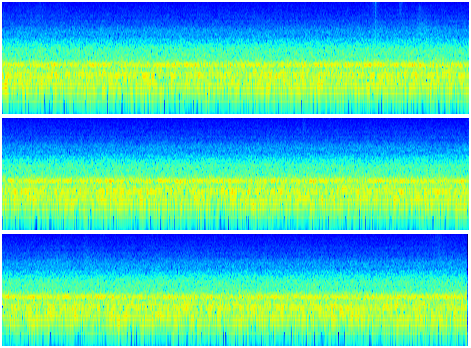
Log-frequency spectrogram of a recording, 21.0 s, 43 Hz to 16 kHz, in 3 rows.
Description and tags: atmo drone4
Yet another record from the subway.
atmosphere, field-recording, industry, ambient, mono, drone, subway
